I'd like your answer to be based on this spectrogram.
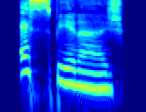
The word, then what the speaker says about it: ESPionage: And when I say espionage, this is a hard thing to get across in an audio form, but it's spelled capital letters ESP lowercase ionage. So it's ESP Ionage.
